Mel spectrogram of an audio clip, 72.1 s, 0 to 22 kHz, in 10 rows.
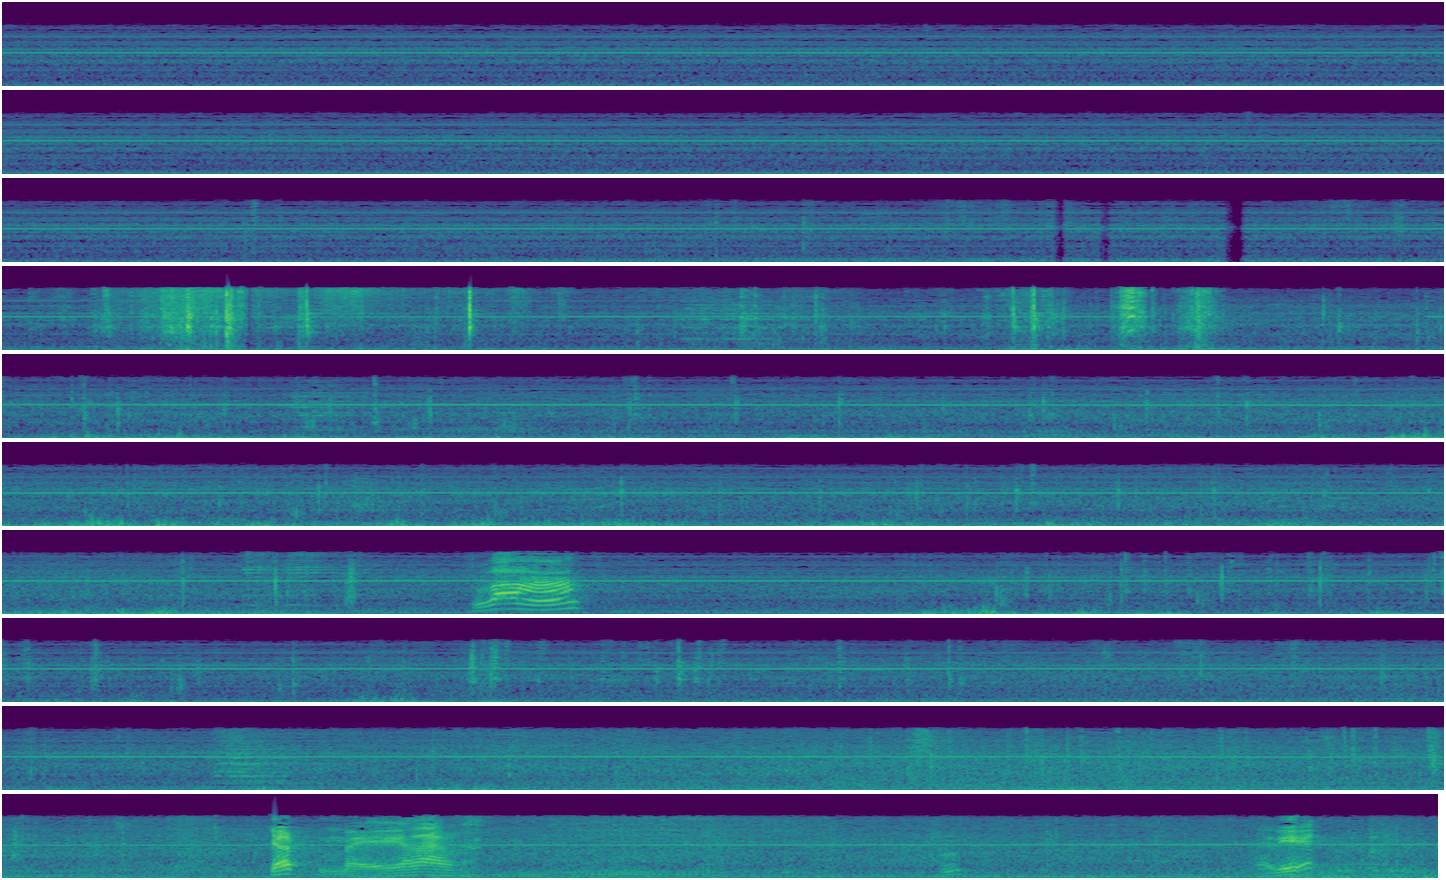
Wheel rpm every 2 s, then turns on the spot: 0, 0, 0, 0, 0, 0, 0, 0, 0, 0, 0, 0, 0, 0, 0, 0, 0, 0, 0, 0, 0, 0, 0, 0, 0, 0, 0, 0, 0, 0, 0, 0, 0, 0, 0, 0.
none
